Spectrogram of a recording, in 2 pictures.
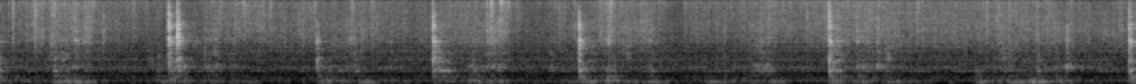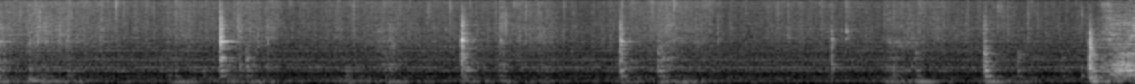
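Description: Oxtail fried rice with carrots is stir-fried in a pan over lowered heat, a continuous soft sizzle broken by regular scraping and tossing strokes, with no voices.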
